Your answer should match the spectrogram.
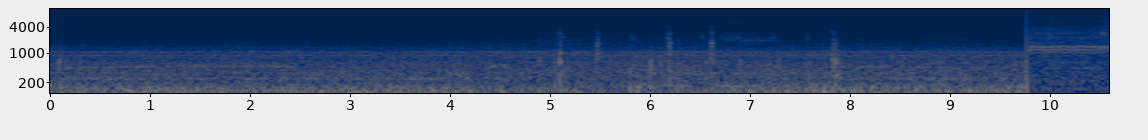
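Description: Steady low rumble of a moving car's road and engine noise, picked up by a dashcam inside the car, with a few faint clicks in the second half. It cuts off suddenly just before the end.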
